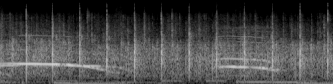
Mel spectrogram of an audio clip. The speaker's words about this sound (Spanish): y ahora vamos a mostrar un poquito más de entusiasmo, este aplauso de nuevo para todos ustedes, muchísimas Muchísimas gracias.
